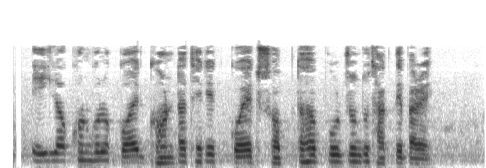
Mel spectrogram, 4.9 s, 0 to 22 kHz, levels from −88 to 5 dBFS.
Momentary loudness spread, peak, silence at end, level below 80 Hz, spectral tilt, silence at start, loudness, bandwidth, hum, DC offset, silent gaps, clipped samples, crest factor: 5 LU; -2 dBFS; 0.55 s; -52 dBFS; -4 dB/octave; 0.3 s; -18 LUFS; 7.6 kHz; none; under 0.1%; none; under 0.1%; 16 dB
